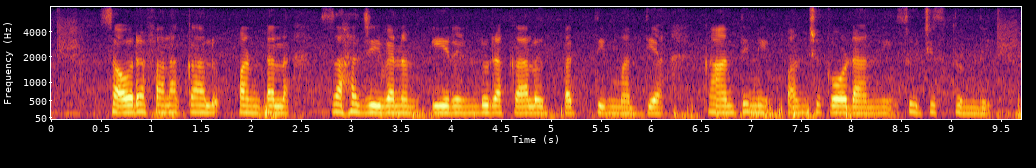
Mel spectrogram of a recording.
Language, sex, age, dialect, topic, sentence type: Telugu, female, 31-35, Central/Coastal, agriculture, statement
